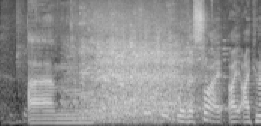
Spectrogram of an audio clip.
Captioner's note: laughter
